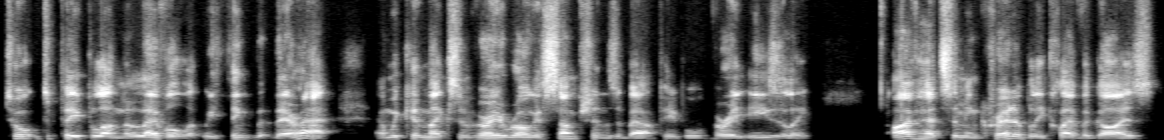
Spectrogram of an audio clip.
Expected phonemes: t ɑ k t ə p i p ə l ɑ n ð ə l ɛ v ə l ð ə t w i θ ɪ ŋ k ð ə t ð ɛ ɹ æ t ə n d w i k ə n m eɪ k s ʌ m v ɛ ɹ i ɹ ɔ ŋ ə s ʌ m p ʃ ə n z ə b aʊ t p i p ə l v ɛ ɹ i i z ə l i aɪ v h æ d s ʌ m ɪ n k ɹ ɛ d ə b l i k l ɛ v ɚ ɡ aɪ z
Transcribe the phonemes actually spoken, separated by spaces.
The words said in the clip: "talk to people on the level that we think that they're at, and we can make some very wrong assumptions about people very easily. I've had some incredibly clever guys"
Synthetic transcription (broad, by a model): t ɑ k t ə p i p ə l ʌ n ð ə l ɛ v ə l ð ə t w i θ ɪ ŋ k ð ə t ð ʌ ɹ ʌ t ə n w i k ə n m eɪ k s ʌ m v ɛ ɹ i ɹ ɔ ŋ ə s ʌ m p ʃ ə n z ə b aʊ t p i p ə l v ɛ ɹ i i z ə l i aɪ v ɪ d s ʌ m ɪ n k ɹ ɛ d ə b l i k l ɛ v ɚ ɡ aɪ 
